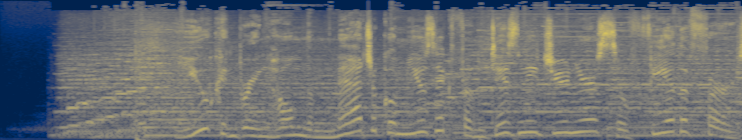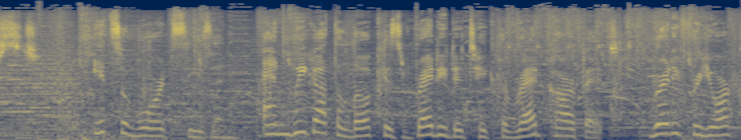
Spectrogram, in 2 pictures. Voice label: promo voice; demo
